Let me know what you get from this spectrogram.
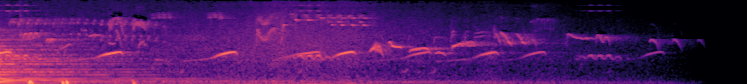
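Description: Birds singing: a run of short, rising whistled notes with higher chirps above them, fading out near the end. The last of a choir's chord dies away at the start, with a few soft low thumps in the first second and a half.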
